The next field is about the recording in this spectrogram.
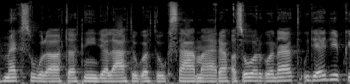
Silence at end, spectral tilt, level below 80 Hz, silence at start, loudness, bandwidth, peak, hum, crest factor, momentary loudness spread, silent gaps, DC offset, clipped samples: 0 s; -5 dB/octave; -44 dBFS; 0 s; -22 LUFS; over 20 kHz; -8 dBFS; none; 14 dB; 2 LU; none; under 0.1%; under 0.1%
